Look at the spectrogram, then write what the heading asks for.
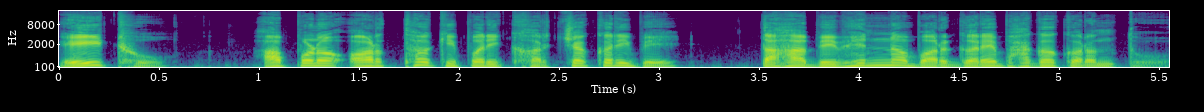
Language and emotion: Odia, neutral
